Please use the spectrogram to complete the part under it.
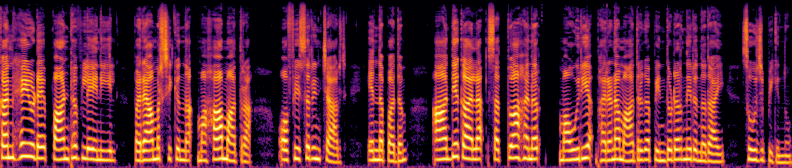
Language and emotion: Malayalam, neutral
